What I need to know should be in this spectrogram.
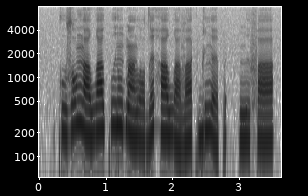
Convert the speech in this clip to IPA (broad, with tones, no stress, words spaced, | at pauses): ku˨zɔ˦ ŋaː˧waː˦kʷi˦ ɾũ˦ɓã˧ lɔ˨dɛ˦haː˧ wa˨vaː˦k bi˦ŋɛ˨p | ŋɨ˨ fa˧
